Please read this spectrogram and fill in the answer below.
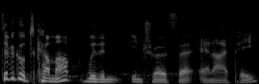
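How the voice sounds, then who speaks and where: The speaker is a man with an Australian accent. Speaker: esports host/interviewer. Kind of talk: esports interviews. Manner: fast.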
